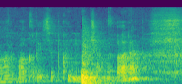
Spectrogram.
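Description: A bowl thuds down on a board.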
